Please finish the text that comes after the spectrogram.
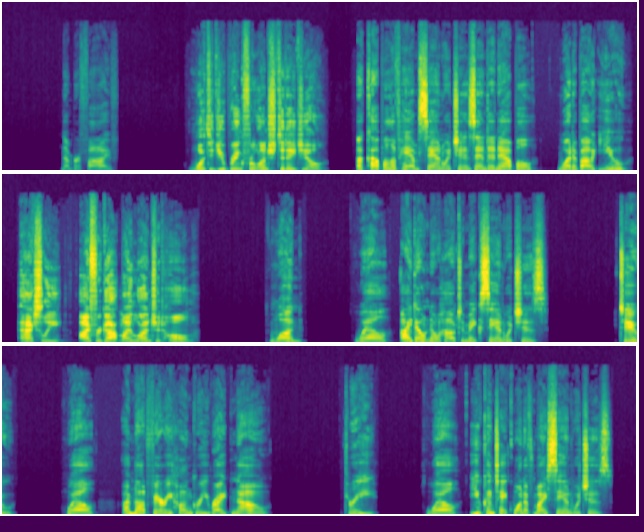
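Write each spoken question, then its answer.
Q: Actually, I forgot my lunch at home.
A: 3: Well, you can take one of my sandwiches.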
